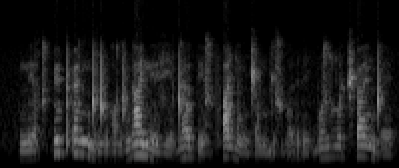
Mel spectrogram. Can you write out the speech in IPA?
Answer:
mʲ ɔ˩ t͡sʼ y˥ pʼ ø˥ d n d ə˩ d ŋ ɡ ɔ˩ d ŋ ɡ a˥ ɪ̯ mʲ o˩ vʲ e˩ d ɛ˥ ʊ̯ pʲ o˩ z pʼ a˥ ʎ ə˩ n d͡ʒ œ˩ m b i˩ z ɡʷ e˩ r i˩ b o˥ z ʎ u˥ t͡ʃʼ œ˥ ɪ̯ n d e˩

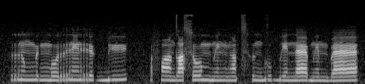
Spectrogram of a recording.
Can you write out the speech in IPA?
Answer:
r ũ ŋ͡m ø ŋ͡m o r ẽ r ø ɡ͡b y | f ɑ̃ d ɑ s o m b ẽ ŋ ɡ ɑ̃ t͡sʰ ɯ ŋ ɡ u b e n æ b ẽ m b æ

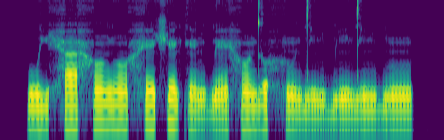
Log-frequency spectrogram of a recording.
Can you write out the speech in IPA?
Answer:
w i˨ h a˧ h ɔ̃˦ ɡ ɔ̃˧ h ɛ̃˦ ʃ ɛ̃˦˨ k ɛ̃˨ ɡ͡b ɛ̃˨˦ h ɔ̃˦ d o˦ h ũ˧ d ĩ˨ ɡ͡b ĩ˨ d ĩ˧ ɡ͡b ũ˧

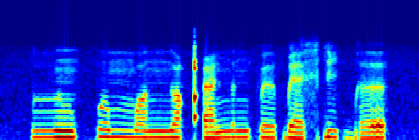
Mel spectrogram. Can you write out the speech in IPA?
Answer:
lː ũ pː o mː ɔ nː u qʼ ɪ ŋ ə ŋ k͡p ø ɓ ɛ x ɗ i ɡ͡b ə

